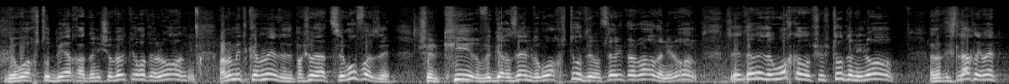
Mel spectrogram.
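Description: A man's voice: high-pitched, dark tone. A man acting out a fellow with an axe who stammers apologies and lame excuses for smashing walls. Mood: sheepish pleading.

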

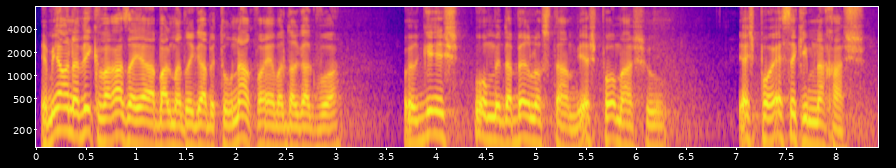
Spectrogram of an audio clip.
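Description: A man's voice: mid-range voice, expressive, darkish tone, slight background noise. A man giving an emphatic sermon as a rabbi, asking rhetorical questions and swinging his voice up and down.

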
